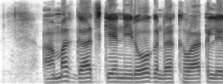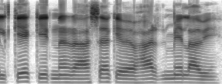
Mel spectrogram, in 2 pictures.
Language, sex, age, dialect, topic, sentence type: Maithili, male, 18-24, Southern/Standard, agriculture, question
